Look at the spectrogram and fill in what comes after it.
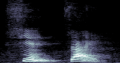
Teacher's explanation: you have two fourth tones, two falling tones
